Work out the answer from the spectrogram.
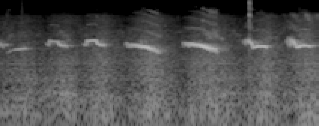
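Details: Pale-breasted thrush (Turdus leucomelas) singing in the wild: clear whistled phrases, some rising then falling, others slurring downward, delivered in quick succession about twice per second, with light background noise.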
